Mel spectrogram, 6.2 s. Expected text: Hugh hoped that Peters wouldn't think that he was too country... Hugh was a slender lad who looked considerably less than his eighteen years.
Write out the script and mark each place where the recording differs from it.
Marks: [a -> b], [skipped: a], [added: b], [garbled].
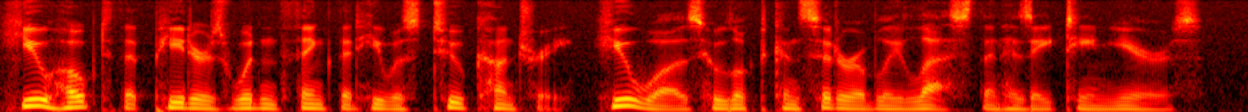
Hugh hoped that Peters wouldn't think that he was too country... Hugh was [skipped: a slender lad] who looked considerably less than his eighteen years.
